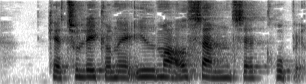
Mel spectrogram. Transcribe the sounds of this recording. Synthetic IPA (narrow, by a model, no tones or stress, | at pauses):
kʰæt͡sʰo̝liɡ̥ɐnəʔiðˠmɑ̈ːð̞̩ˠsɑ̈mn̩sæd̥̚ɡ̥ʁub̥ə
